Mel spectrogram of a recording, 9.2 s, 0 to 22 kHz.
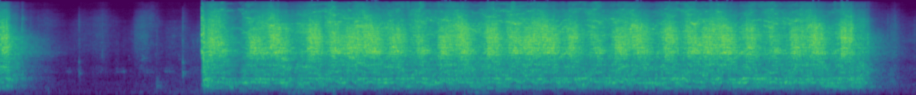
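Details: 1981 Ford Bronco, start attempt after purchase: remote button bumps starter, coil connected, carburettor fuel bowl filled; about six seconds of fast, uneven cranking, no catch. Owner suspects ignition timing issue.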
